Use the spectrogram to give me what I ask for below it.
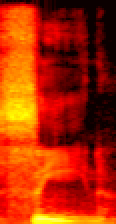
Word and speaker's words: Cine: I also, the great Claude Felton, speaking of DB signees, said that the defensive back from Texas, he pronounces it Seen. Lewis Seen. – Oh, he does. – C-I-N-E.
